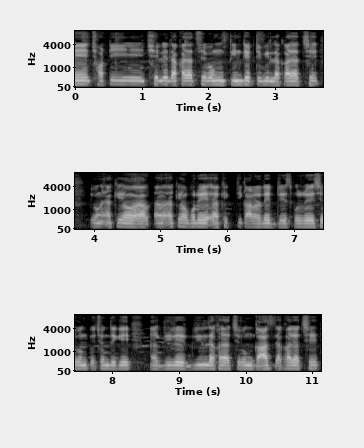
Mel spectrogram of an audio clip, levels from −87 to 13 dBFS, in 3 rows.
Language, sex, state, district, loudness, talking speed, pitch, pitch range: Bengali, male, West Bengal, Purulia, -21 LUFS, 150 wpm, 125 Hz, 125-135 Hz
